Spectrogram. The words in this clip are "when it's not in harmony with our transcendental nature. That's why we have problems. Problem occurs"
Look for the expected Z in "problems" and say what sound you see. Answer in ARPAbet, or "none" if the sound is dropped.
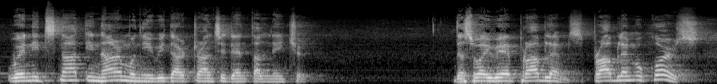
S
